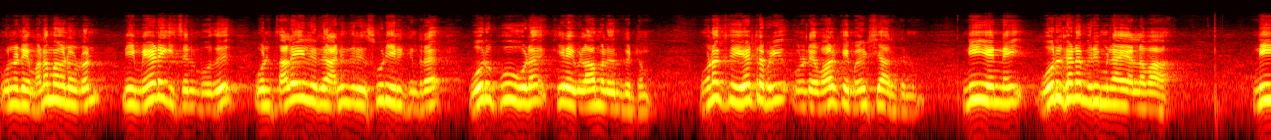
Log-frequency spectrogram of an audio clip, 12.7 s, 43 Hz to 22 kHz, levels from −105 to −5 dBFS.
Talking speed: 135 wpm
